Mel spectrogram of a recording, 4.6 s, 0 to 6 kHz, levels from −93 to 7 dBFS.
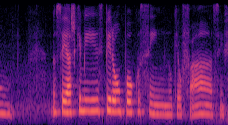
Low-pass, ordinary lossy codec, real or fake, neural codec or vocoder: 5.4 kHz; none; real; none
